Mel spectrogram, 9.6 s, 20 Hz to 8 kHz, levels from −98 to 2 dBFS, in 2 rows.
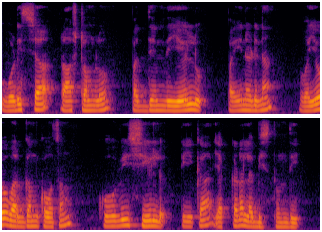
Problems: none marked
